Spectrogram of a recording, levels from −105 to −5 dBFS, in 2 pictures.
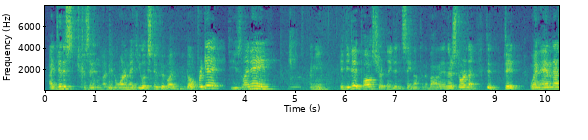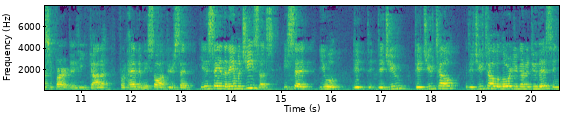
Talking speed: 250 wpm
